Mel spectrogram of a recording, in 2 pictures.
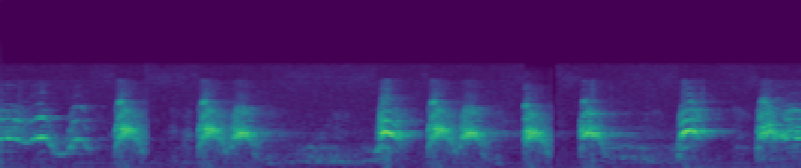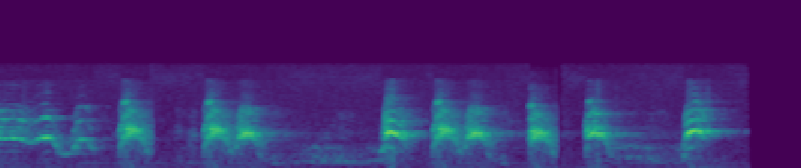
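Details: Yorkshire Terrier barking in repeated bursts: sharp high yaps in quick clusters of two to four, mixed with longer whiny, wavering bark-howls, over about ten seconds with brief quiet gaps.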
